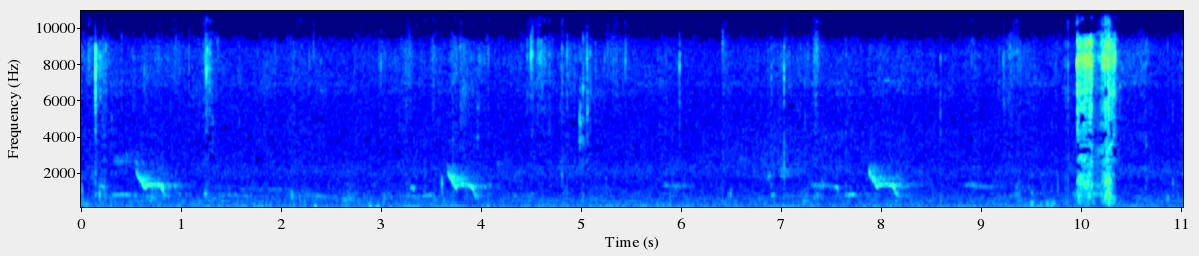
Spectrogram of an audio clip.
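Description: A bird calling a few times with short, falling calls over quiet outdoor background. Just before the end comes a brief, loud noisy rustle.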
